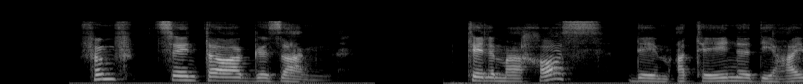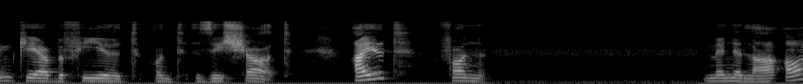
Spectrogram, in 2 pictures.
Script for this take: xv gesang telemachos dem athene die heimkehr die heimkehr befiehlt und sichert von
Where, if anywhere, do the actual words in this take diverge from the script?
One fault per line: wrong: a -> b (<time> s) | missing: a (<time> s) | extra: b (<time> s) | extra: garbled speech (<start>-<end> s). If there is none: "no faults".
missing: die heimkehr (8.5 s)
extra: eilt (11.6 s)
